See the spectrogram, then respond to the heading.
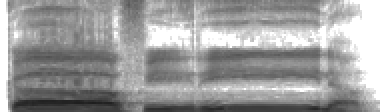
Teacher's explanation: র ইয়াজের রি, নুন জবর না, কাফি রিনা। তো কা হচ্ছে এক আলিফ টান, রি হচ্ছে এক আলিফ টান, নাটা হলো তাড়াতাড়ি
